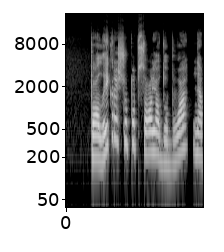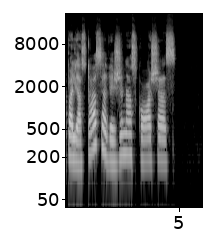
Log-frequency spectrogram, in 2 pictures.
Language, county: Lithuanian, Utena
